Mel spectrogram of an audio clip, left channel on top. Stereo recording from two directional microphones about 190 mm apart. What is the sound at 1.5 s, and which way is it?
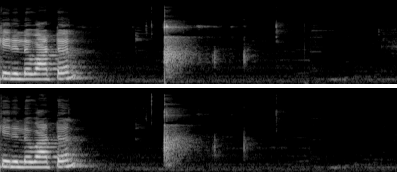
Ping, 40° right (ahead or behind).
